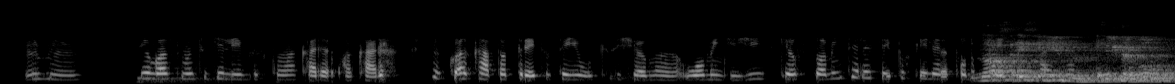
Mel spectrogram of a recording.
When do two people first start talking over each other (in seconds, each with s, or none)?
9.7 s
